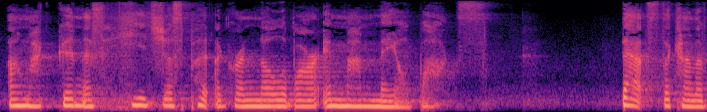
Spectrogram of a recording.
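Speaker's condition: Cleft lip and palate, severe

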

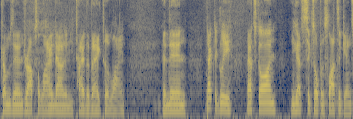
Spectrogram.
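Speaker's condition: Cleft palate; congenital cleft palate

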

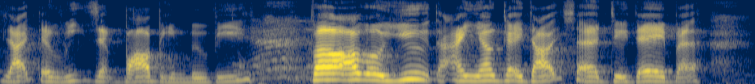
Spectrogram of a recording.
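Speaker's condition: Speech impediment; initially misdiagnosed

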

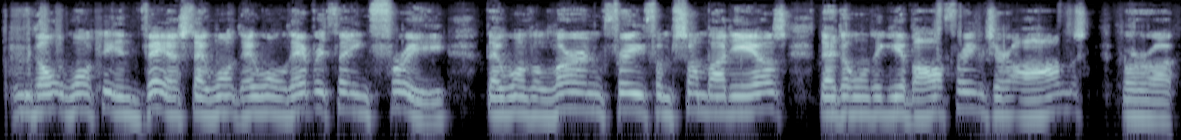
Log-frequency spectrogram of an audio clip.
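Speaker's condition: No condition

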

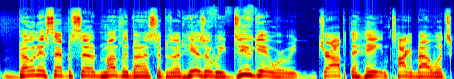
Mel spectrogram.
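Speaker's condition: No condition

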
